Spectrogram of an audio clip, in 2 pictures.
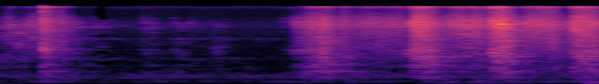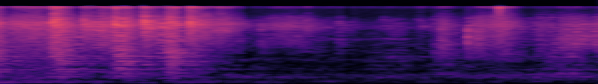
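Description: Scissors cutting through a paper sewing pattern: a quick run of snips and crisp paper rustling, mostly from about a second and a half in to about four seconds in.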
